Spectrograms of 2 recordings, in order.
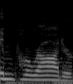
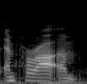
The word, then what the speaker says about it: Imperator: The Imperator has arrived before her faithful council, and the Alliance meeting is about to begin. Every time I hear it pronounced as Imperatum, it feels like my ears almost twitch.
